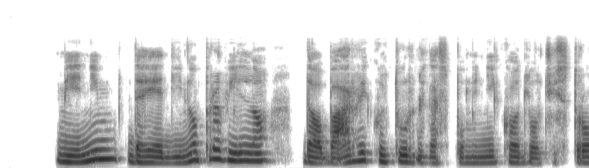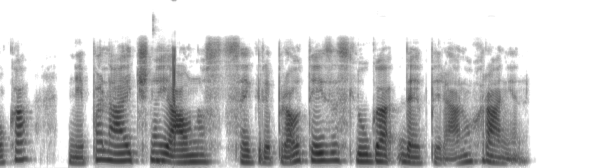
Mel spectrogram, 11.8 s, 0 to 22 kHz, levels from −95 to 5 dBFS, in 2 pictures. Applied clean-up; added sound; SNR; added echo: neural mask model Resemble Enhance denoiser.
